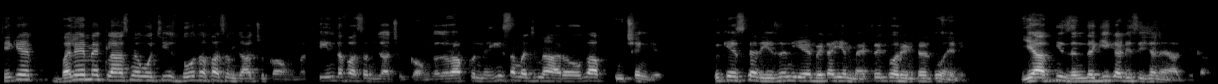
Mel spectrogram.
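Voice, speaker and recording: A man's voice: a little high, brisk. A man lecturing an economics class in an informal way, teasing his students and calling them brother and son.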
